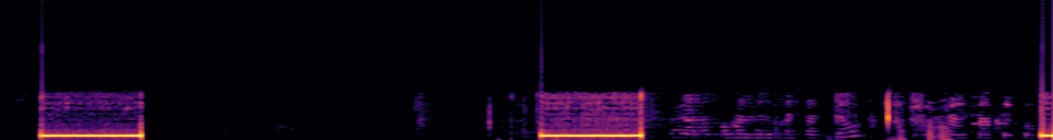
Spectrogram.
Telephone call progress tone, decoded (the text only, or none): ringback tone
